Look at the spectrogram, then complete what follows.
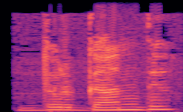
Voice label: "durgand", Punjabi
